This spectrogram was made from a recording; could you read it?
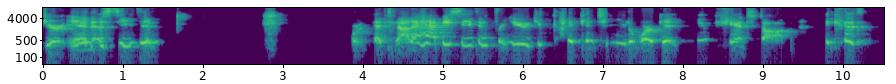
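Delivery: high, tearful, breaking voice. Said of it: "I'm gonna start crying".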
